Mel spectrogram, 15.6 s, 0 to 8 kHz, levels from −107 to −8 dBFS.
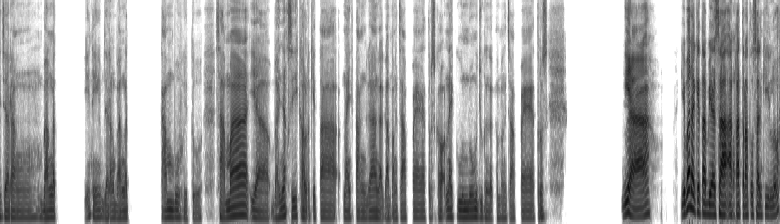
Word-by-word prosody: jarang 95 Hz, -2 st, -5 dB, 0.5 s
banget 95 Hz, +2 st, -2 dB, 0.6 s
ini, 100 Hz, 0 st, -9 dB
jarang 90 Hz, 0 st, -7 dB
banget 90 Hz, +2 st, -6 dB, 0.7 s
kambuh 100 Hz, 0 st, -4 dB
gitu 80 Hz, 0 st, -15 dB, 0.3 s
sama 125 Hz, +8 st, +2 dB
ya 90 Hz, -4 st, -4 dB
banyak 95 Hz, +7 st, -4 dB
sih 115 Hz, +1 st, -3 dB
kalo -, -, -5 dB
kita 90 Hz, -1 st, -6 dB, 0.2 s
naik 95 Hz, -1 st, -8 dB
tangga 90 Hz, +1 st, -6 dB
enggak -, -, -6 dB
gampang 90 Hz, 0 st, -8 dB
capek 95 Hz, 0 st, -8 dB
terus -, -, -10 dB
kalo -, -, -6 dB
naik 105 Hz, -1 st, -3 dB
gunung 100 Hz, +1 st, -2 dB
juga 95 Hz, -2 st, -9 dB
enggak -, -, -9 dB
gampang 90 Hz, +1 st, -11 dB
capek 90 Hz, 0 st, -8 dB
terus 105 Hz, -2 st, -5 dB, 1.5 s
Iya, 130 Hz, -4 st, +6 dB, 0.6 s
gimana 200 Hz, -, +8 dB
kita 165 Hz, -2 st, +6 dB
biasa 135 Hz, -1 st, +7 dB
angkat 135 Hz, +1 st, +5 dB
ratusan 130 Hz, +1 st, +2 dB
kilo 125 Hz, 0 st, -2 dB
95 Hz, 130 wpm, -23 LUFS, 90-120 Hz, 1.5 s, gimana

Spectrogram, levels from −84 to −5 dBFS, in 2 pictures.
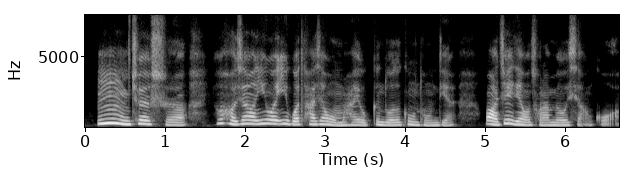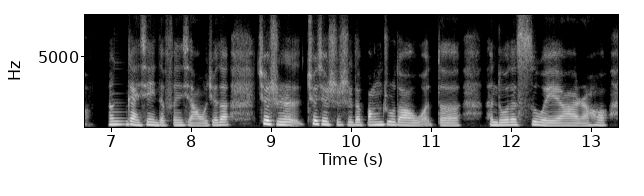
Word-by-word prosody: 嗯， 290 Hz, -3 st, +7 dB
确 250 Hz, +1 st, +3 dB
实。 225 Hz, -4 st, -3 dB, 0.6 s
因 285 Hz, -, -4 dB
为 -, -, +1 dB
好 265 Hz, -6 st, +2 dB
像 260 Hz, +2 st, +3 dB
因 275 Hz, +2 st, +2 dB
为 265 Hz, -1 st, +4 dB
异 260 Hz, -, +2 dB
国 220 Hz, -2 st, +3 dB
他 225 Hz, +1 st, -1 dB
乡， 225 Hz, -1 st, +1 dB
我 190 Hz, -, +1 dB
们 175 Hz, +1 st, -2 dB
还 185 Hz, 0 st, -3 dB
有 185 Hz, -2 st, -2 dB
更 195 Hz, +3 st, -3 dB
多 175 Hz, -1 st, 0 dB
的 180 Hz, -, -1 dB
共 200 Hz, 0 st, -3 dB
同 170 Hz, -2 st, -5 dB
点。 175 Hz, +2 st, -7 dB, 0.3 s
哇， 240 Hz, -3 st, +7 dB
这 275 Hz, +8 st, +1 dB
一 -, -, +2 dB
点 215 Hz, -4 st, +3 dB
我 185 Hz, -, -1 dB
从 185 Hz, -1 st, -6 dB
来 175 Hz, -, -2 dB
没 175 Hz, 0 st, -1 dB
有 170 Hz, 0 st, -1 dB
想 180 Hz, +1 st, -7 dB
过， -, -, -10 dB, 0.2 s
很 220 Hz, +1 st, 0 dB
感 210 Hz, -4 st, +2 dB
谢 195 Hz, +3 st, -1 dB
你 185 Hz, -, 0 dB
的 165 Hz, -1 st, -2 dB
分 175 Hz, +2 st, -4 dB
享。 160 Hz, -3 st, -2 dB
我 155 Hz, -, -4 dB
觉 175 Hz, +2 st, -3 dB
得 190 Hz, +1 st, +1 dB, 0.3 s
确 260 Hz, -2 st, +5 dB
实 205 Hz, -2 st, 0 dB
确 250 Hz, -, +2 dB
确 230 Hz, -2 st, +2 dB
实 200 Hz, -1 st, -4 dB
实 195 Hz, -1 st, -4 dB
地 185 Hz, +1 st, 0 dB
帮 195 Hz, +1 st, 0 dB
助 200 Hz, 0 st, -1 dB
到 175 Hz, -3 st, +1 dB
我 165 Hz, -, -4 dB
的 165 Hz, 0 st, -3 dB, 0.3 s
很 185 Hz, -, -2 dB
多 180 Hz, +1 st, +1 dB
的 190 Hz, 0 st, +1 dB
思 200 Hz, +2 st, -1 dB
维 165 Hz, -5 st, 0 dB
啊， 160 Hz, 0 st, -1 dB
然 155 Hz, -, -3 dB
后， 175 Hz, -1 st, -3 dB
190 Hz, 290 characters per minute, -23 LUFS, 175-225 Hz, 0.6 s, 嗯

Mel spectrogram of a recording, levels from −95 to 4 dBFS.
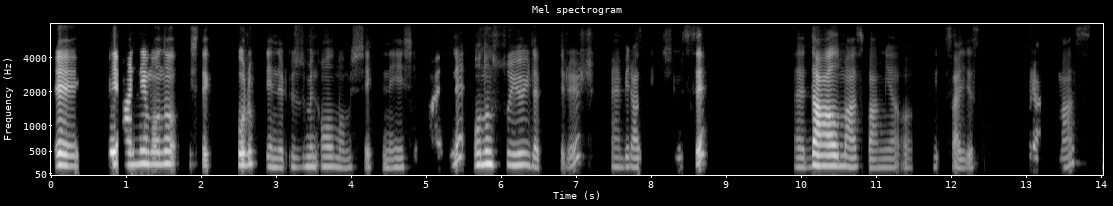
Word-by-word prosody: Eee, 215 Hz, -3 st, +6 dB, 0.4 s
ve 475 Hz, -, +13 dB
annem 235 Hz, +1 st, +2 dB
onu, 240 Hz, +1 st, 0 dB, 0.2 s
işte, 225 Hz, +3 st, -9 dB, 0.4 s
koruk 235 Hz, +2 st, +1 dB
denir 180 Hz, -3 st, -11 dB
üzümün 190 Hz, +1 st, -12 dB
olmamış 185 Hz, -2 st, -13 dB
şekline, 175 Hz, -1 st, -18 dB
yeşil 180 Hz, +1 st, -18 dB
hâline. 370 Hz, -, -11 dB
Onun 235 Hz, +2 st, +5 dB
suyuyla 225 Hz, -4 st, -6 dB
pişirir. 395 Hz, +1 st, -19 dB, 0.2 s
Yani 185 Hz, -1 st, -18 dB
biraz 185 Hz, -1 st, -13 dB
ekşimsi. 450 Hz, +5 st, -7 dB, 1.2 s
Eee, 180 Hz, -1 st, -14 dB
dağılmaz 205 Hz, -3 st, +2 dB
bamya. 175 Hz, 0 st, -16 dB
O, -, -, -33 dB, 0.4 s
hani, -, -, -25 dB
salyası 85 Hz, 0 st, -17 dB, 0.7 s
bırakmaz. 260 Hz, +9 st, -20 dB
205 Hz, 105 wpm, -19 LUFS, 180-240 Hz, 1.2 s, ve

